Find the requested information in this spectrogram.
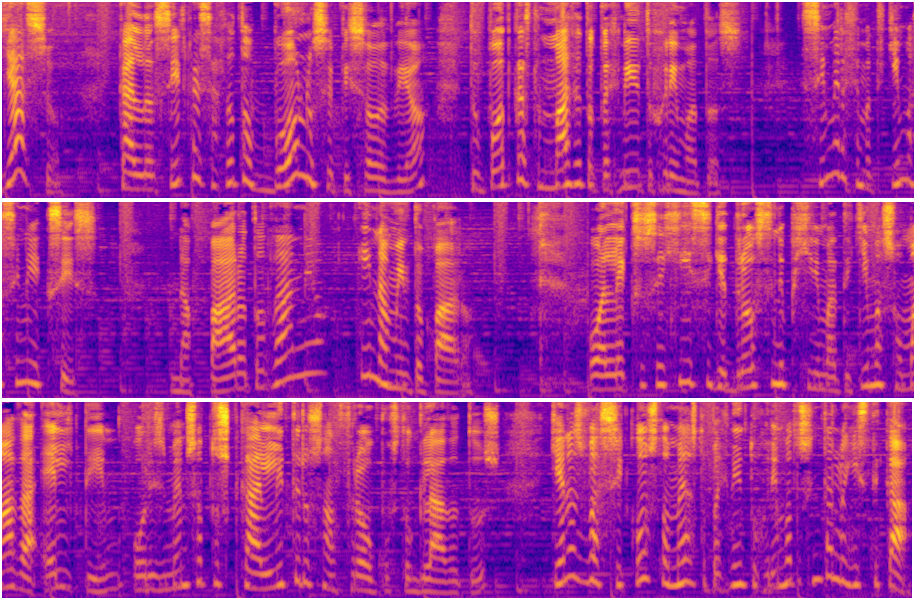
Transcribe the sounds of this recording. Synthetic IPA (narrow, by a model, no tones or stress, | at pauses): ʝɐsu | kɐlo̞siɾθe̞sɐft̪o̞t̪o̞bo̞nuse̞piso̞ðio̞t̪upo̞t̪kɐst̪mɐθet̪o̞pe̞xniðit̪uxɾimɐt̪o̞ssime̞ɾɐiθemɐt̪icimɐsineieksis | nɐpɐɾo̞t̪o̞ðɐnio̞ | inɐmint̪o̞pɐɾo̞̰ | o̞ɐle̞kso̞se̞çisiɲɟe̞nd̪ɾo̞si̥t̪ine̞pi̥çiɾimɐt̪icimɐso̞mɐðɐʔelt̪imo̞ɾizme̞nusɐpo̞t̪u̥skɐlit̪e̞ɾusɐnθɾo̞pust̪o̞ɡlɐðo̞t̪usceenɐzvɐsiko̞st̪o̞me̞ɐst̪ope̞xniðit̪uxɾimɐt̪osine̞t̪ɐlo̞ʝist̪ikɐ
